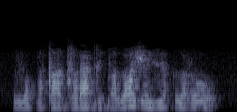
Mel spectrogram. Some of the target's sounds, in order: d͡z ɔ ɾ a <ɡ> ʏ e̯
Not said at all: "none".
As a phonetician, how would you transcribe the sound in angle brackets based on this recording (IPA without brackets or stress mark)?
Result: ɡ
